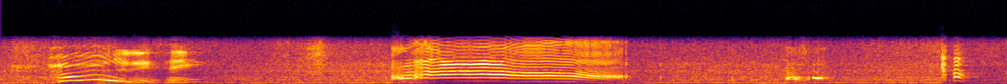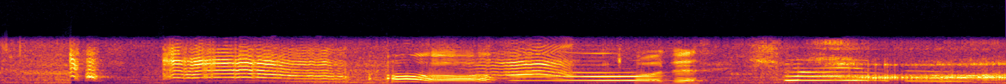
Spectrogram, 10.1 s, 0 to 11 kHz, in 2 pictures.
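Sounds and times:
baby crying: 2.0 - 3.2, 3.9 - 8.2.

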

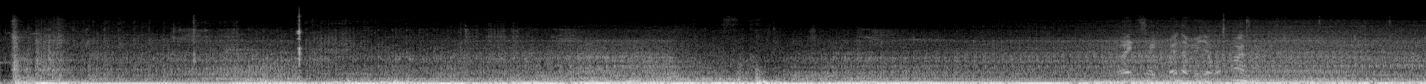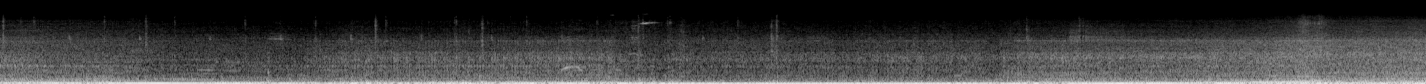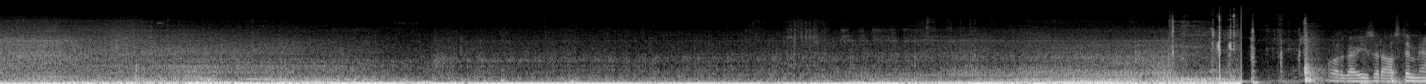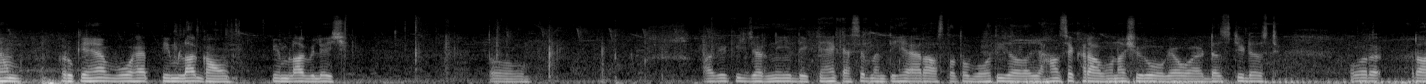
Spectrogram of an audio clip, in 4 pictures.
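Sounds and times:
engine and road noise in cabin: 0.0 - 43.6.

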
